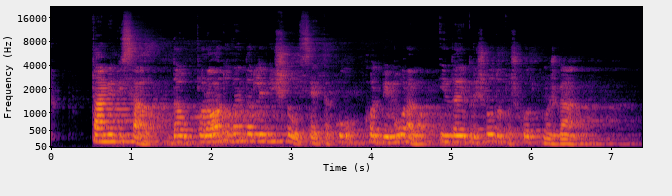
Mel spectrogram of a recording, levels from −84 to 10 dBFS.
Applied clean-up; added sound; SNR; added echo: none; none; none; reverberation time 1.7 s.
